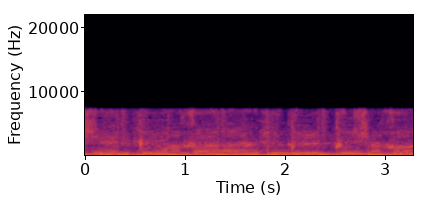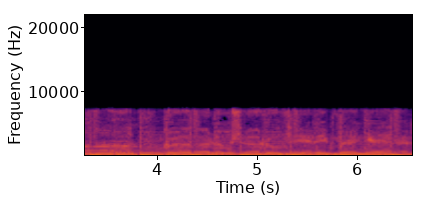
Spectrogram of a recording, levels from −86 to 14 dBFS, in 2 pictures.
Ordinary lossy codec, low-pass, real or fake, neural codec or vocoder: none; 7.2 kHz; real; none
